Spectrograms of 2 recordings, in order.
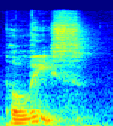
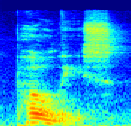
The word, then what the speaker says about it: police: In what is loosely called American English, this word would be pronounced police, whereas in African American Vernacular English, or AAVE, it might be more commonly pronounced police.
